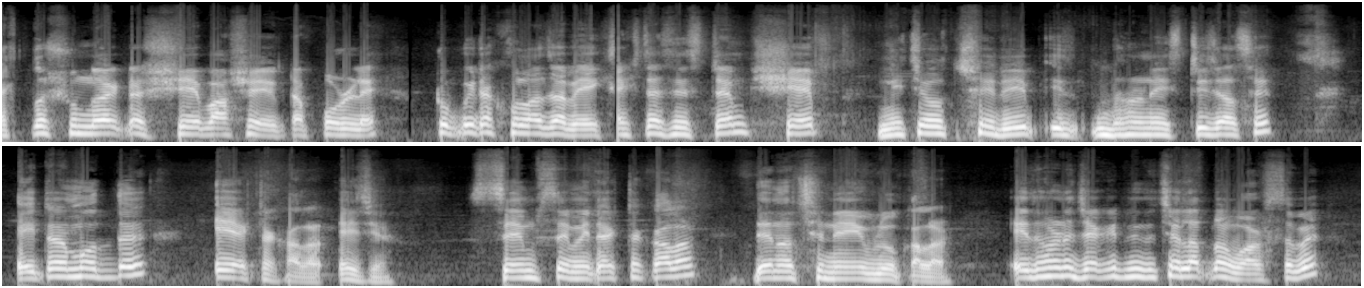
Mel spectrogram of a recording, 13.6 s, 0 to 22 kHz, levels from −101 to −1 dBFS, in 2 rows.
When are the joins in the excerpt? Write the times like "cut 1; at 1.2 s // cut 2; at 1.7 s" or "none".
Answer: none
